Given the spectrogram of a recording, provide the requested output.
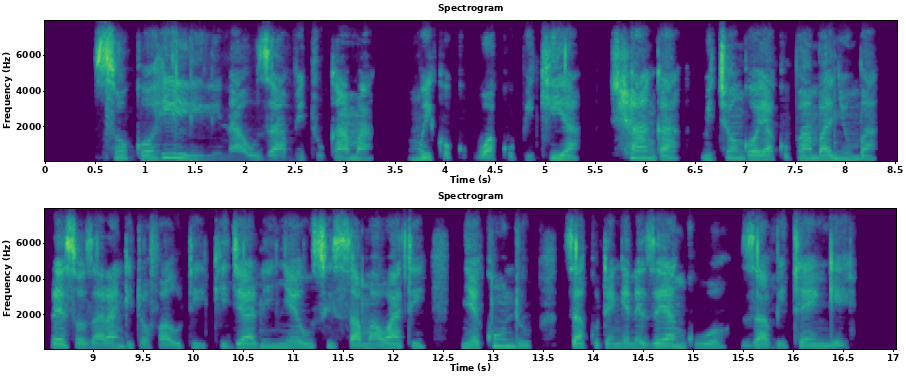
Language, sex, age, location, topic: Swahili, female, 18-24, Nairobi, finance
